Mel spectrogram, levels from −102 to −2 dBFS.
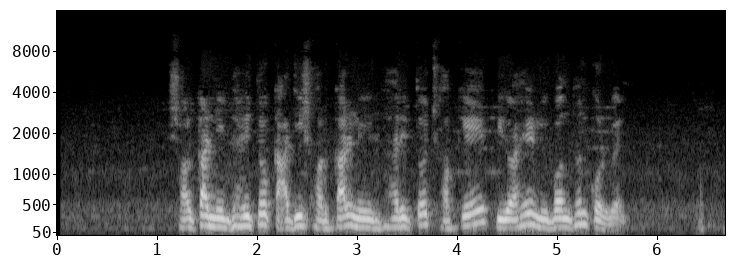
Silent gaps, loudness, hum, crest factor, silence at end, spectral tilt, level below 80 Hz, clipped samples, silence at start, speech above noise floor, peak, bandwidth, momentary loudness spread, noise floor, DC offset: none; -26 LUFS; none; 16 dB; 0.25 s; -10.5 dB/octave; -62 dBFS; under 0.1%; 1.2 s; 36 dB; -12 dBFS; 6 kHz; 8 LU; -61 dBFS; under 0.1%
